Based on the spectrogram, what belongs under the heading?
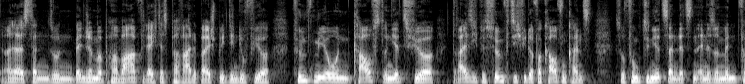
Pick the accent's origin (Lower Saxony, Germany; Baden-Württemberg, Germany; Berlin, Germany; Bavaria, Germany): Baden-Württemberg, Germany; Stuttgart; so eine gewisse Skepsis bleibt einfach. Das hat man als Stuttgarter, glaube ich, an sich.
